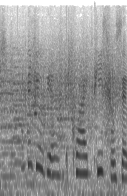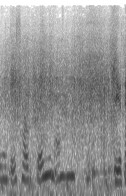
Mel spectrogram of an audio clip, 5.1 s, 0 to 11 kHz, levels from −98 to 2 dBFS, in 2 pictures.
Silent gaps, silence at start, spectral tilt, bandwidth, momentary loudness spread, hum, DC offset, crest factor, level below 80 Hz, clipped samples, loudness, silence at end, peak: none; 0 s; -4 dB/octave; 10.5 kHz; 5 LU; none; under 0.1%; 16 dB; -50 dBFS; under 0.1%; -23 LUFS; 0 s; -8 dBFS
